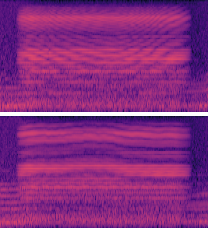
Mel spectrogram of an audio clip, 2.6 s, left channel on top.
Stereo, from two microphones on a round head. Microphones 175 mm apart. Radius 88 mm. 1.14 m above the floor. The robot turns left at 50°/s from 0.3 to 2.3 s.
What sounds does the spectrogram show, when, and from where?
Only background noise.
